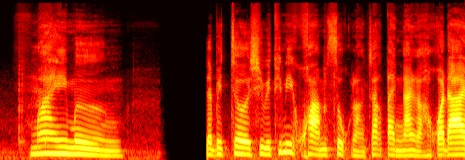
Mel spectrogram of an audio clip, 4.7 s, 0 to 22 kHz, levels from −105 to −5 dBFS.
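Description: At 1.59 s the speech breaks off into a short buzzy continuation of the last sound that quickly fades, leaving near-silence for about 0.43 s before the speech resumes at 2.09 s. Nothing of what was said in that gap returns; about 0.48 s of speech is simply gone. This is likely a long network dropout: audio stopped arriving, the receiver briefly extended the final sound to cover the hole, then fell silent until packets flowed again.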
